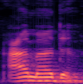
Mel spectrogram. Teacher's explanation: دال عرف قلقلہ میں سے جب ساکن ہوگا تو قلقلہ کریں گے، تو قلقلہ بھی کریں گے، عمد۔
